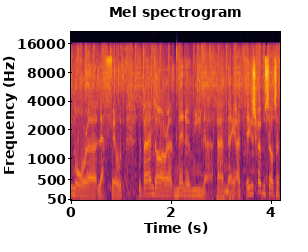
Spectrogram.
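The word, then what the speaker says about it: Menomena: Apparently you should actually pronounce it Menomina, as in the Muppet song Menomina.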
